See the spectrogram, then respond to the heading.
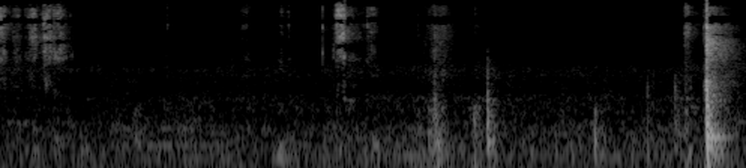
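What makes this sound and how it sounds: A metal knife blade scrapes across pink kinetic sand packed into a small pink square plastic mold held in the hand, leveling it to reveal a star shape. Soft, bright, gritty rasps come in short, irregular strokes over a quiet background, with a sharper scrape near the end.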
